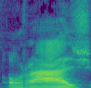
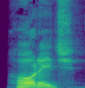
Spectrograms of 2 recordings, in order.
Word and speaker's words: Horage: rest of it it's or or hor horage has rhymes with porridge but actually it's or so I don't know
